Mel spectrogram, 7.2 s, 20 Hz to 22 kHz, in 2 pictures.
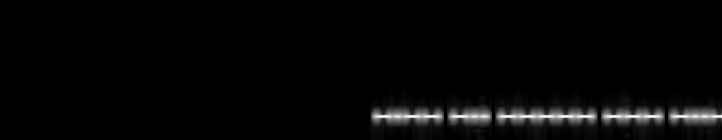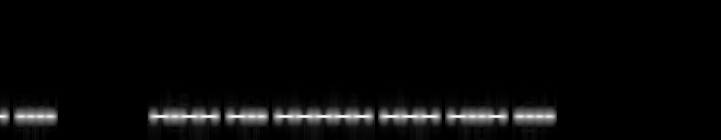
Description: Morse code, heard as a keyed tone, about 52 wpm, 700 Hz. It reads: YD0OXH YD0OXH
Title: DXCC-100 Call Signs - 6 Characters - Repeated 2x - 50wpm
